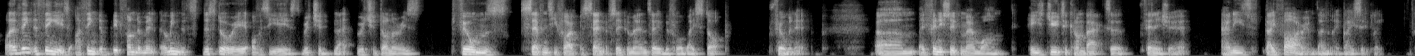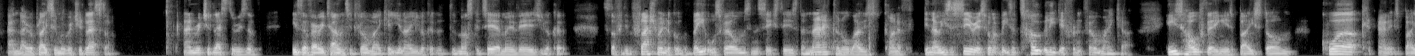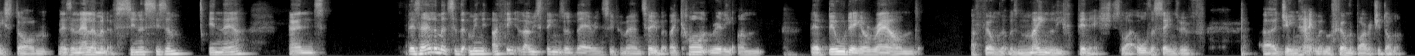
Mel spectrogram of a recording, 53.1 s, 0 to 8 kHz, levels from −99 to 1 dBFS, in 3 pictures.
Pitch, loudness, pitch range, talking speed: 95 Hz, -21 LUFS, 85-120 Hz, 200 wpm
